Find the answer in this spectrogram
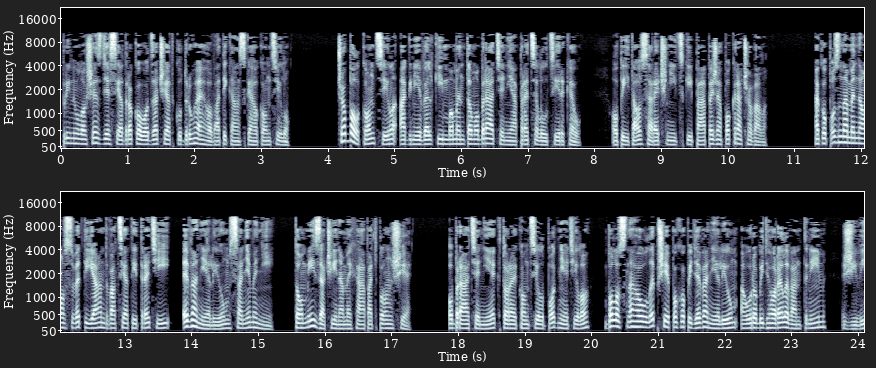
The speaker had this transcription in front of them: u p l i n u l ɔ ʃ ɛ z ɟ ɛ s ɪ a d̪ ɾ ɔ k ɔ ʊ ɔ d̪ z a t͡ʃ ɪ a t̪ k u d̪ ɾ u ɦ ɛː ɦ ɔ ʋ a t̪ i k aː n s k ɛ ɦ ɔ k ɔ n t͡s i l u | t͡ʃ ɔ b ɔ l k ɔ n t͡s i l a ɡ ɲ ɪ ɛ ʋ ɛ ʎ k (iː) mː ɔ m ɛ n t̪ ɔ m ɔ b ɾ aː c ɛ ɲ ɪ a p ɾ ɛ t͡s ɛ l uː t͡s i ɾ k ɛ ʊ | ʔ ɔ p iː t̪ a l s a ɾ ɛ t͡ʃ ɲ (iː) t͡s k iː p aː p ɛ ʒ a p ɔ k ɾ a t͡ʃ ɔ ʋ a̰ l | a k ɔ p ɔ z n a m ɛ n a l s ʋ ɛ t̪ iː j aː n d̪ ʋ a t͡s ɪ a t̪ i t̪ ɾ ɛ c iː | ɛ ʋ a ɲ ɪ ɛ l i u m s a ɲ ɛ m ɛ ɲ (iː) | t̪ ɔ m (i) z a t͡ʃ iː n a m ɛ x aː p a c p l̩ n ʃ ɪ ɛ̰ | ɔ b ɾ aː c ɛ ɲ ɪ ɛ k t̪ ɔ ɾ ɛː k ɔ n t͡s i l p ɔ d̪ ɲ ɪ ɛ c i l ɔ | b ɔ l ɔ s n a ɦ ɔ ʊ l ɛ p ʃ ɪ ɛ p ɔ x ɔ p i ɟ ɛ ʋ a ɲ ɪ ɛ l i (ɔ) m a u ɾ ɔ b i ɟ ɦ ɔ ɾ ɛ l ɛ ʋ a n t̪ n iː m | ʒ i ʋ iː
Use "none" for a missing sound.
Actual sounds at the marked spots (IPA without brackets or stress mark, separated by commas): iː, iː, iː, i, u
